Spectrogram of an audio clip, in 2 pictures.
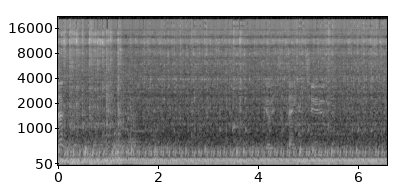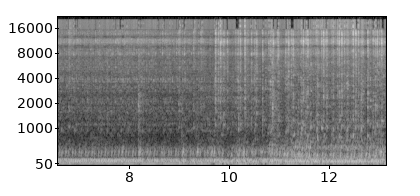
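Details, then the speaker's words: Lexus LS430 2000-2003 3UZ-FE VVT-i V8 with new harness at idle, oil control valve active test on bank 1 advancing and retarding the cam; idle turns choppy and lumpy, then settles back to smooth, expected result of the test. "Basically what you're going to happen is it's going to advance and retard the cam, so the engine's going to sound super lumpy. So when I do the test on bank 1, it's going to sound lumpy, and then I'm going to turn it off, it's going to go back to smooth."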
